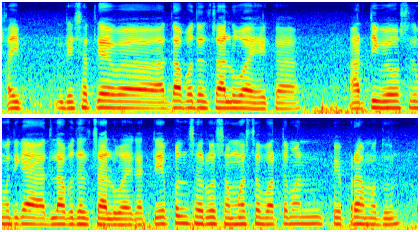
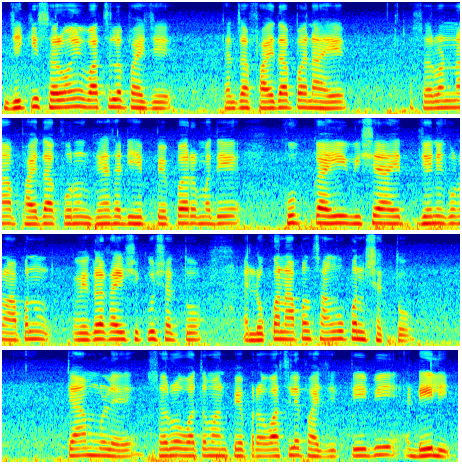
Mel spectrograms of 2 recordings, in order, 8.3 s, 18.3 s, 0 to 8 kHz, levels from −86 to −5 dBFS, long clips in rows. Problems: constant background noise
